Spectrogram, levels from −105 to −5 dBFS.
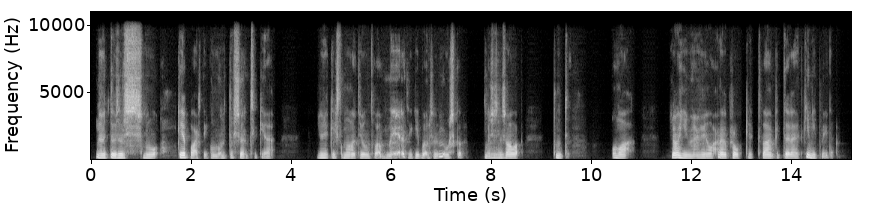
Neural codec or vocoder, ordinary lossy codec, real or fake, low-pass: autoencoder, 22.05 kHz, a latent of 192 numbers a frame, VITS, trained on one speaker; none; fake; 9.9 kHz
